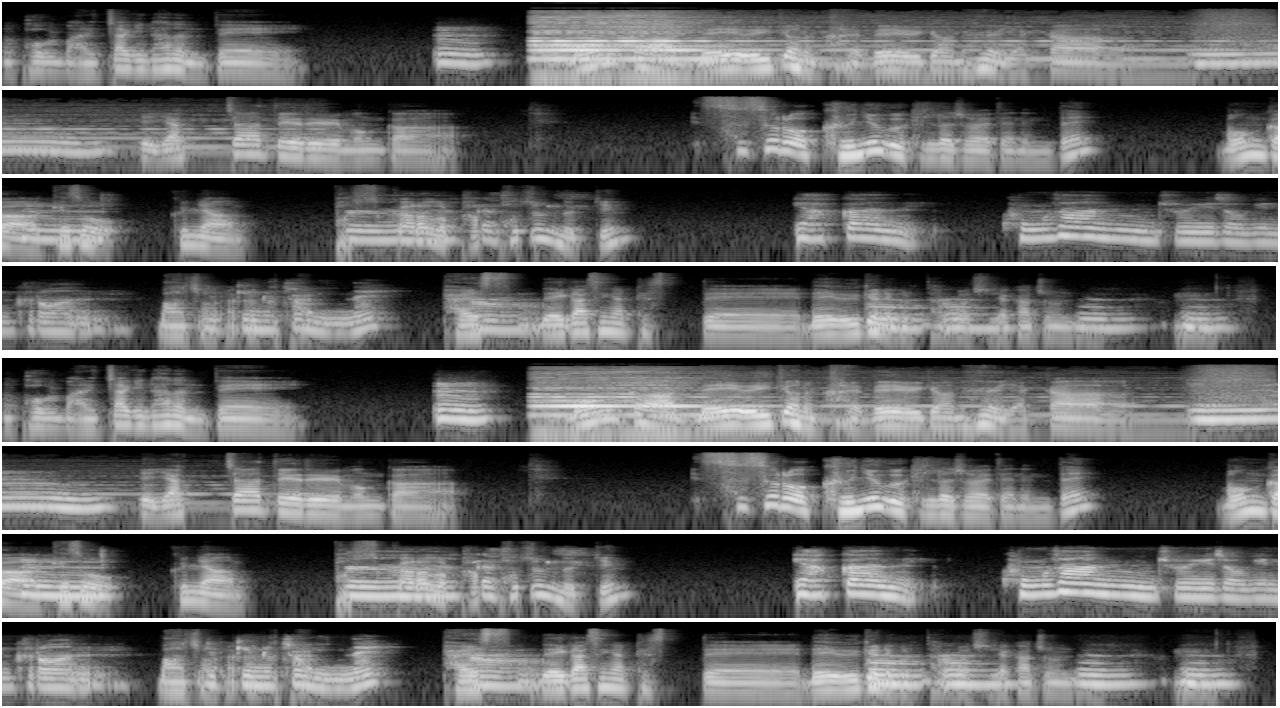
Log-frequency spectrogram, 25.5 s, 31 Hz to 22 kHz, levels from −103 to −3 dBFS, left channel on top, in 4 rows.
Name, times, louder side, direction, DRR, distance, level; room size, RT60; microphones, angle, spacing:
voice 1, 0.0-1.5 2.8-6.4 7.1-8.6 9.9-11.9 12.5-13.3 13.6-14.0 14.4-15.9 19.9-20.7 21.3-24.7 25.0-25.2, right 3 dB, 20° right, 0.4 m, -27 dB
voice 2, 2.2-2.5 5.9-7.0 12.9-13.3 14.5-15.3 16.7-17.4 17.8-19.8 20.1-21.1 21.5-21.9 23.5-25.3, right 6 dB, 80° right, 0.5 m, -27 dB
sound 1, 2.6-8.0, left 1 dB, 20° left, 0.7 m, -25 dB
8.4 x 4.7 x 2.6 m
head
